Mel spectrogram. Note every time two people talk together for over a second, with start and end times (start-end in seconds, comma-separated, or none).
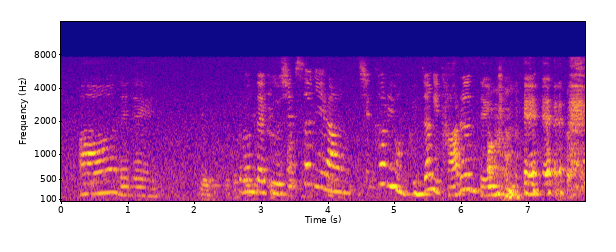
2.6-4.2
